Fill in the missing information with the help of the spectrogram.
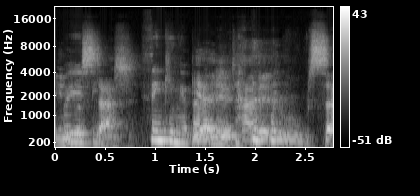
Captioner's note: laughter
